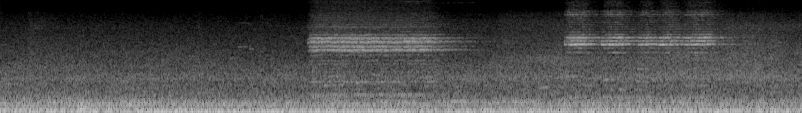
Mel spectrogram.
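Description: Steady city street traffic rumble, with two high-pitched tones, each about a second and a half long, about three and about six seconds in.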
